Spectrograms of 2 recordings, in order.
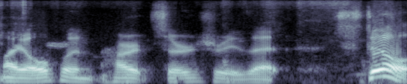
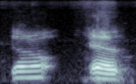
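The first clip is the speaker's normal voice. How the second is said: ordinary talk, nothing marked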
